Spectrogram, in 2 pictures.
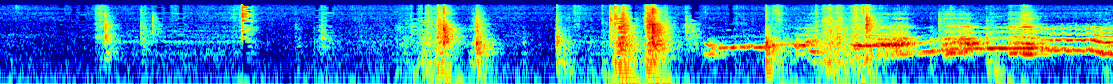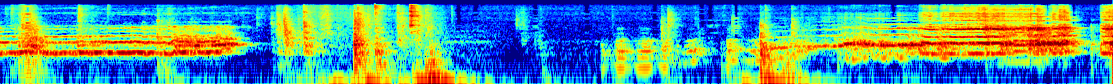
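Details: Indoor coop with newly added nesting boxes for the hens: irregular sharp taps and knocks, then a long, wavering, nasal squawking call for about three seconds, more knocking, and another rising drawn-out squawk near the end.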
